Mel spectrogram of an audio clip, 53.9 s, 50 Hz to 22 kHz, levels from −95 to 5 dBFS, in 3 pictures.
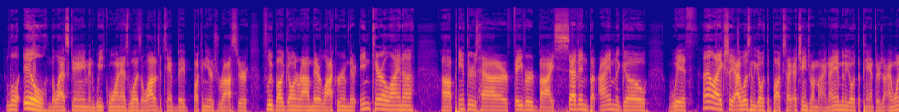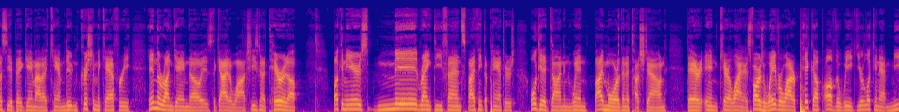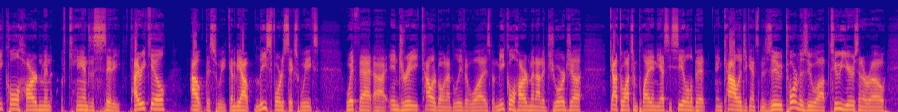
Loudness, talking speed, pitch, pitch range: -22 LUFS, 210 wpm, 135 Hz, 125-145 Hz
